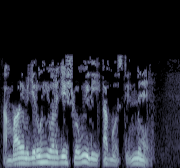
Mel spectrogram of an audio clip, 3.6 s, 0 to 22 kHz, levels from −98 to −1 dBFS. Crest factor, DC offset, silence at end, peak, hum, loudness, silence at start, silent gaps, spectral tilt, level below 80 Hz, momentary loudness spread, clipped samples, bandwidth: 16 dB; under 0.1%; 0.55 s; -12 dBFS; none; -28 LUFS; 0.05 s; none; -5 dB/octave; -64 dBFS; 9 LU; under 0.1%; 6 kHz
